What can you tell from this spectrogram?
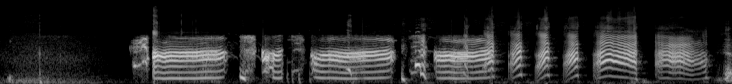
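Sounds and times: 
person imitating a donkey bray: 1.3s - 4.9s
laughter: 2.0s - 7.3s.

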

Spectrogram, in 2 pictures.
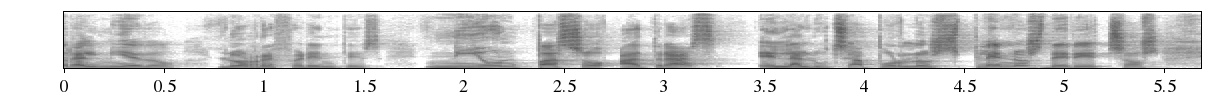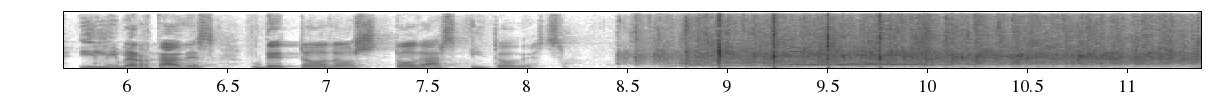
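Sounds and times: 
speech: 0.0s - 8.8s
person applauding herself: 8.5s - 11.3s.

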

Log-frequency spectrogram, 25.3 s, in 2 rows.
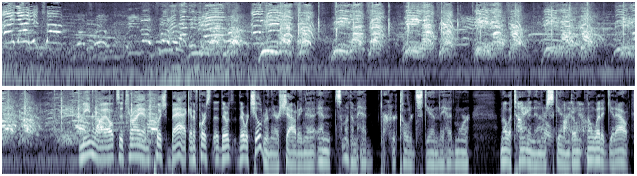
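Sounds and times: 
crowd cheering: 0.0s - 16.0s
speech: 14.9s - 25.3s.

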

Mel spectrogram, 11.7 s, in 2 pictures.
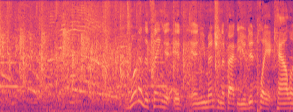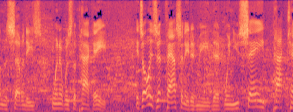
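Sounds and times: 
crowd applauding: 0.0s - 6.5s
speech: 2.6s - 11.7s.

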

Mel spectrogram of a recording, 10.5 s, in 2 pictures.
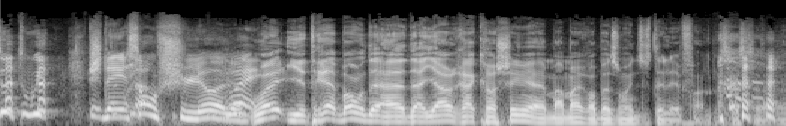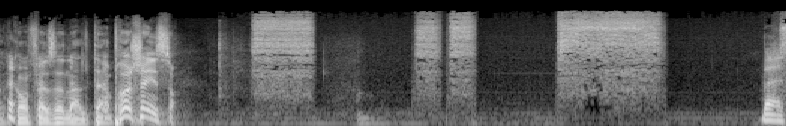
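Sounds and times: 
speech: 0.1s - 7.2s
laughter: 4.8s - 6.0s
hairspray being sprayed from can: 6.9s - 7.4s, 8.0s - 9.8s.

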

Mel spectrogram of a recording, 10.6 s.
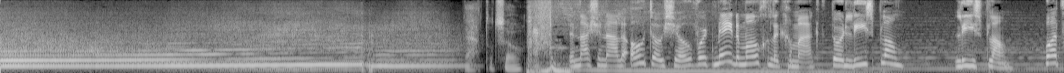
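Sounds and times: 
Lamborghini Huracan Technica engine revving: 0.0s - 4.8s
speech: 5.0s - 10.6s.

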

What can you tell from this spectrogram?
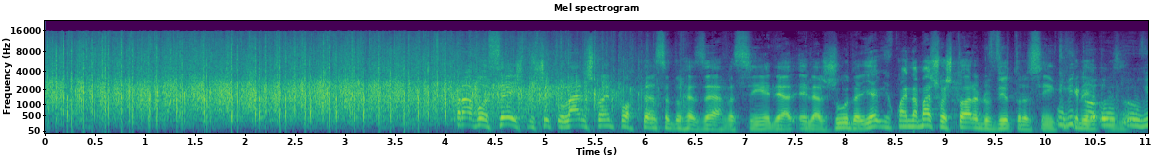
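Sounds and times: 
audience applause: 0.0s - 6.3s
speech: 4.1s - 11.0s.

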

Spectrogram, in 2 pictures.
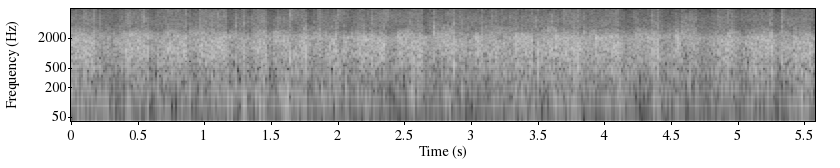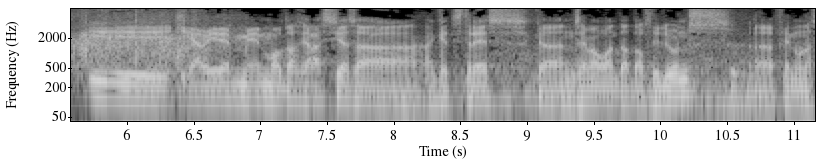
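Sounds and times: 
audience applause: 0.0s - 7.0s
speech: 5.7s - 11.1s.

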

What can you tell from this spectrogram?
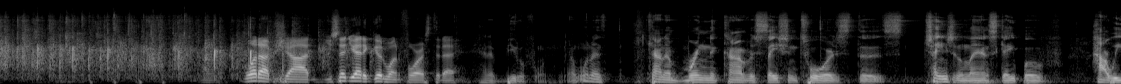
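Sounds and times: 
crowd applauding: 0.0s - 3.9s
speech: 2.4s - 11.2s.

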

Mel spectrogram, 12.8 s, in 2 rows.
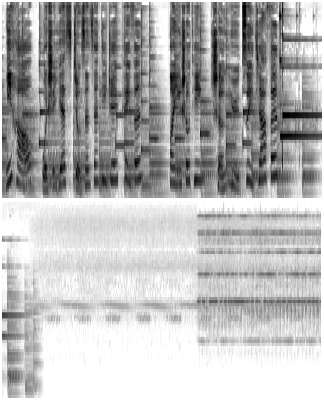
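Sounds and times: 
speech: 0.1s - 5.8s
bell chiming: 5.6s - 6.8s, 10.3s - 12.7s.

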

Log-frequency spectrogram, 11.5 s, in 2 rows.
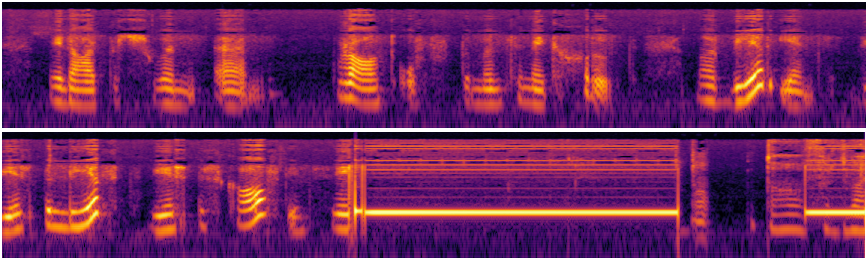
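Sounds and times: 
speech: 0.3s - 8.9s, 10.8s - 11.5s
telephone line tone after a call drops: 8.1s - 10.3s, 11.1s - 11.5s.

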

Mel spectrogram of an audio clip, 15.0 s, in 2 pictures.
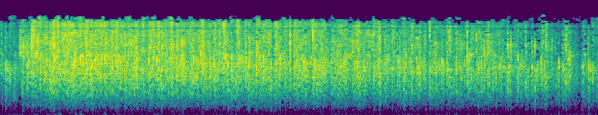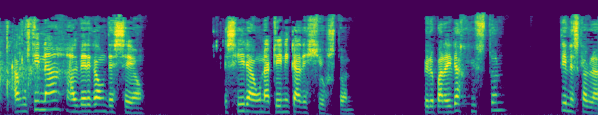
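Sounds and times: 
audience applause: 0.0s - 7.9s
speech: 7.7s - 9.4s, 10.3s - 12.0s, 12.8s - 13.9s, 14.5s - 14.9s.

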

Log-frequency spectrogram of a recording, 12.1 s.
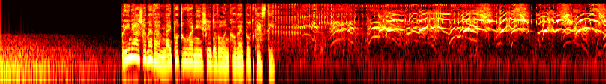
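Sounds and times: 
speech: 2.4s - 5.6s
bottlenose dolphins squeaking and chattering: 4.7s - 12.1s.

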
